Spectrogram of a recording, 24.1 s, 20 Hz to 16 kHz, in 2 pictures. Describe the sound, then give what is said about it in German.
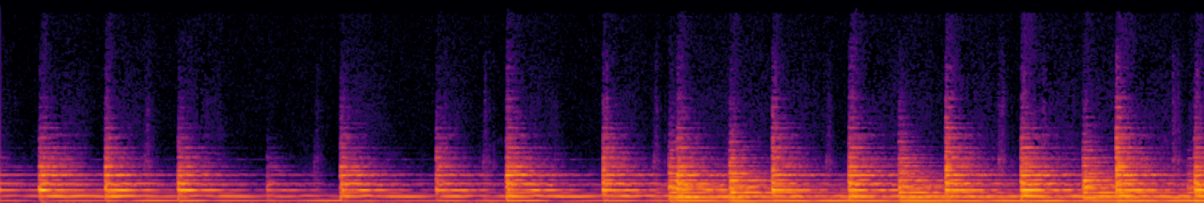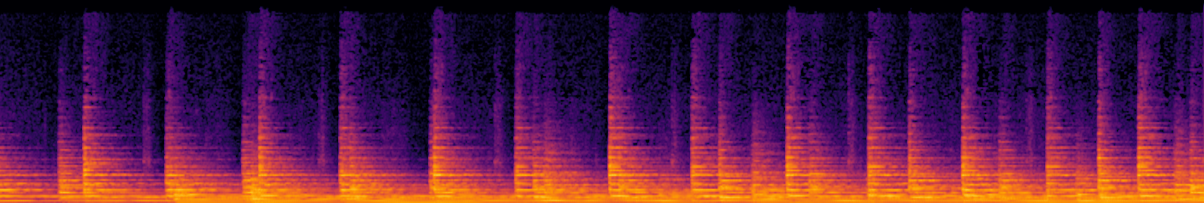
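Bells of a Protestant parish church ringing at noon, a steady stream of overlapping resonant strikes with a layered, shifting pitch pattern, loud and sustained with no talking. “Es ist 12 Uhr. Sie hören die Glocken der evangelischen Pfarrkirche von Lutzmannsburg im Burgenland.”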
